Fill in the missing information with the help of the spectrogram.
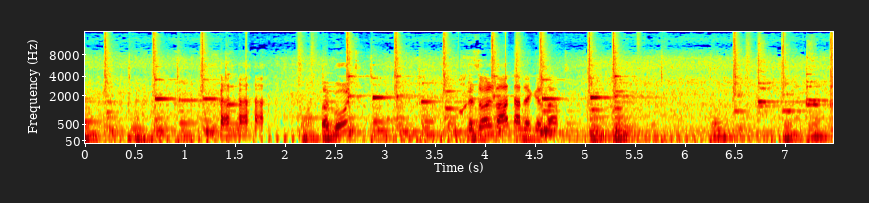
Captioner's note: laugh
